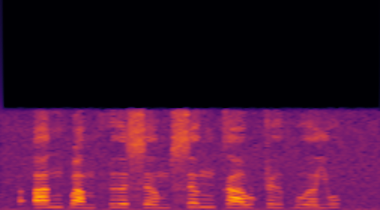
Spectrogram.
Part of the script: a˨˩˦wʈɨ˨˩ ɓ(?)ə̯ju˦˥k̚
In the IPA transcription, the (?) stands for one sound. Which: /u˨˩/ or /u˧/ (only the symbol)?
u˨˩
